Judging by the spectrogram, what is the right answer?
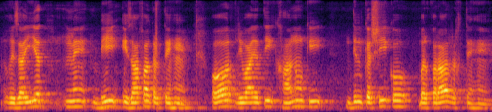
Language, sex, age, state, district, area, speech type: Urdu, male, 30-45, Uttar Pradesh, Muzaffarnagar, urban, spontaneous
